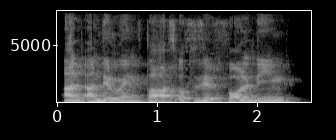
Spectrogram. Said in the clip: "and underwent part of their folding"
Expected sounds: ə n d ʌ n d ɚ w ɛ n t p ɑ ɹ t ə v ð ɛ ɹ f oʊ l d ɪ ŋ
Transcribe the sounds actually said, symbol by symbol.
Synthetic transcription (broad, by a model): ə n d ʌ n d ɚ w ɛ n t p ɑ ɹ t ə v ð ɛ ɹ f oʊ l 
